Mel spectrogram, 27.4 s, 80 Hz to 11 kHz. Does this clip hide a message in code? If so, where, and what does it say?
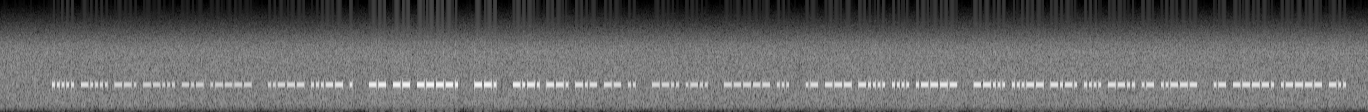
Yes: Morse code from 1.0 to 27.0 s, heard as a keyed tone, machine-sent, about 25 wpm, 880 Hz, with radio static and fading. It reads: 56G7K1 23E MM9 G CGKMI ZL 0S AO6H1 73CHZA2 A91D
